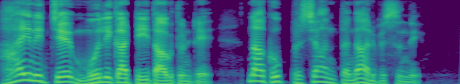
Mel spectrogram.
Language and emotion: Telugu, happy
